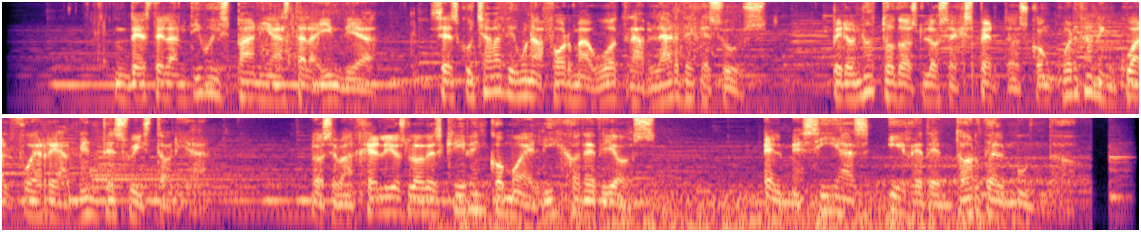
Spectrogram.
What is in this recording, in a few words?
spanish documentaries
